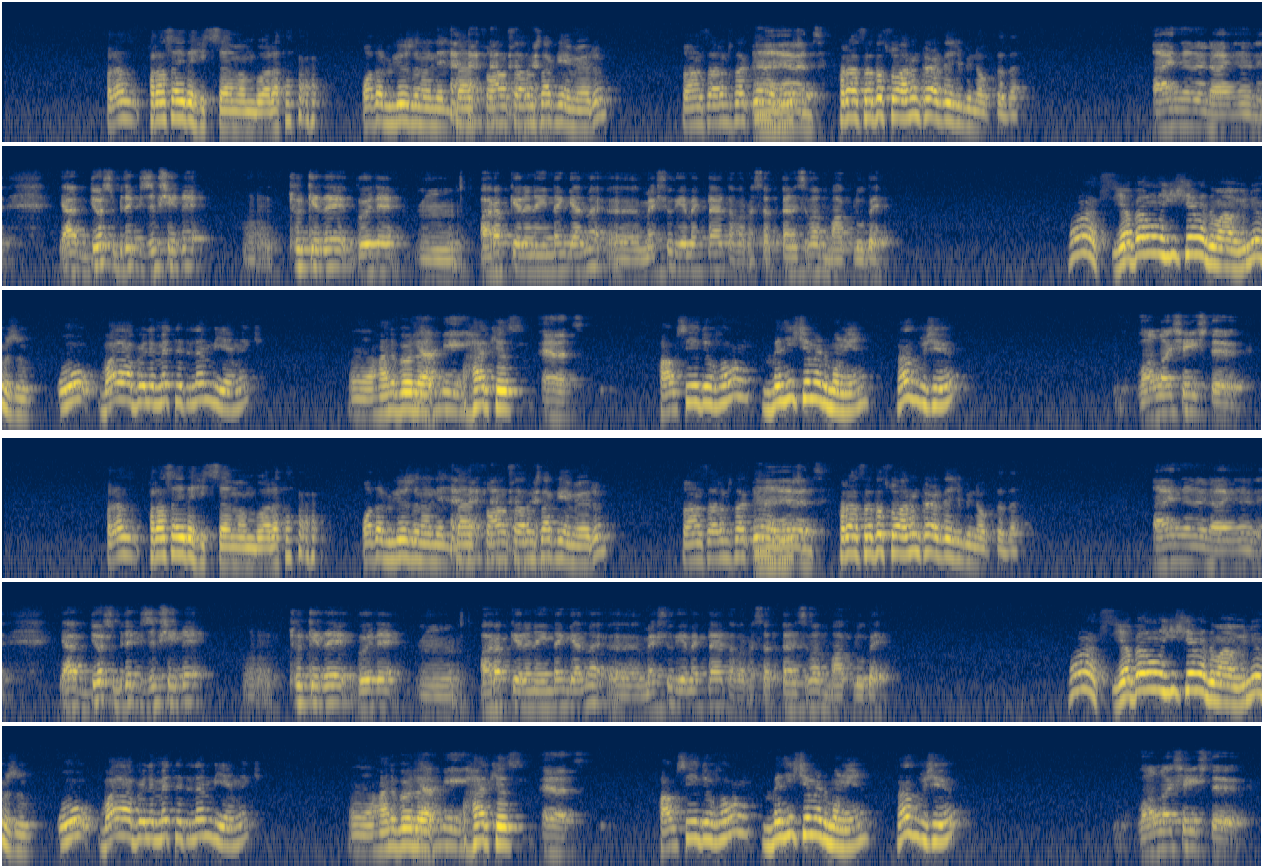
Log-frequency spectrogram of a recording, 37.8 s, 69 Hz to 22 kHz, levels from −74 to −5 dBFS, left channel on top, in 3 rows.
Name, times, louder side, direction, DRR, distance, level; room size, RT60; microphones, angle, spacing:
voice 1, 1.0-3.1 3.6-6.0 6.8-8.1 8.4-10.2 23.3-25.5 25.8-27.7 28.7-29.5 29.8-30.4 31.8-33.9 34.1-34.8, equal, ahead, 3 dB, 1.0 m, -19 dB
voice 2, 4.3-5.4 5.7-5.9 7.5-8.2 11.5-14.6 15.0-21.5 29.3-29.9 30.6-31.0 36.3-37.6, left 1 dB, 45° left, 2 dB, 3.3 m, -26 dB
17.5 x 6.8 x 4.2 m, 0.38 s
head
